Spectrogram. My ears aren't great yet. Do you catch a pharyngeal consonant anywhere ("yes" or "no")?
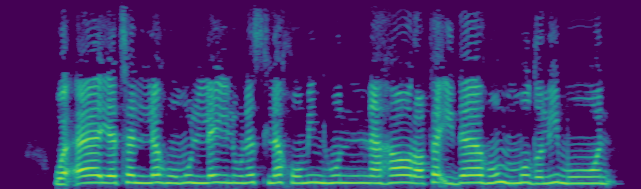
no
